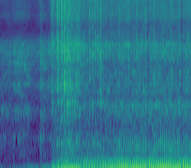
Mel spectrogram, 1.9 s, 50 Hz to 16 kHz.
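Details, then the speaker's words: Mk3 Vauxhall Astra 1.6 LS saloon petrol, bought after sitting about 12 years unmoved since 2009, now starting on the button again: brief crank, catches at once and settles to an even run; clean, healthy start. "all right i'm delighted to see that it starts on the button again now"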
